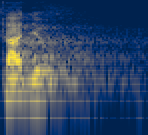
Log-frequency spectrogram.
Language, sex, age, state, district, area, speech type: Sindhi, male, 45-60, Maharashtra, Thane, urban, read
